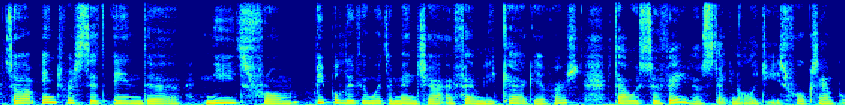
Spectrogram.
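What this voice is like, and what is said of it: Dutch accent in English. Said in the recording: “as you might uh, hear from my accent, I'm uh, originally from the Netherlands”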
